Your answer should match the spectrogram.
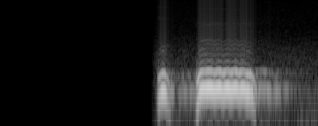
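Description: An owl hooting: a short hoot about a second in, then a longer steady hoot of about half a second.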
